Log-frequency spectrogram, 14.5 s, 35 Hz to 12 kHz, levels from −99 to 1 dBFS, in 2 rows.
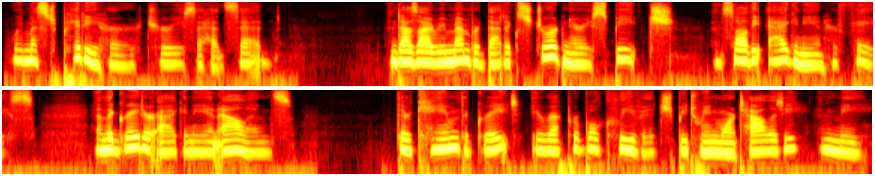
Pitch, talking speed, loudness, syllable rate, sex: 180 Hz, 155 wpm, -20 LUFS, 5.5 syllables/s, female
